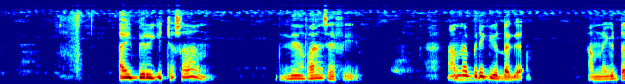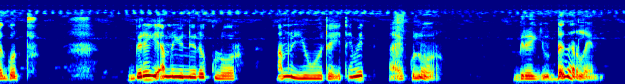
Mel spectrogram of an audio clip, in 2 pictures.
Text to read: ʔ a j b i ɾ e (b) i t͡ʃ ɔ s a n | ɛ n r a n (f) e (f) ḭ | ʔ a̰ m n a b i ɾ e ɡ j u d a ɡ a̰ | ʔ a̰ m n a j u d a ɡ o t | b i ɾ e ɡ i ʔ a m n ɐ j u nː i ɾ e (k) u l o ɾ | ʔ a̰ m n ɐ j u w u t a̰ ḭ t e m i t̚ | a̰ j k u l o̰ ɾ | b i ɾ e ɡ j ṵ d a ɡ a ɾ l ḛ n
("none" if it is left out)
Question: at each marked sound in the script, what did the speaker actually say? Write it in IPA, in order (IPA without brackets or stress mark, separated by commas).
ɡ, s, f, k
